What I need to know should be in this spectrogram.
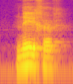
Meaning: a black person, a Negro (male or of unspecified gender)
- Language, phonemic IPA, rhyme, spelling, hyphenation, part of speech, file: Dutch, /ˈneː.ɣər/, -eːɣər, neger, ne‧ger, noun, Nl-neger.ogg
